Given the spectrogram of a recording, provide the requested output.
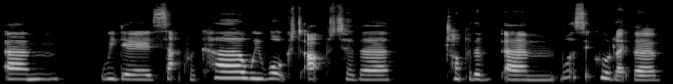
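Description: A woman's voice: a little high, measured pace, pushed and bright. A British woman in her twenties chatting casually and self-deprecatingly as a podcast co-host. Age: 20s. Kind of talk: casual chat.

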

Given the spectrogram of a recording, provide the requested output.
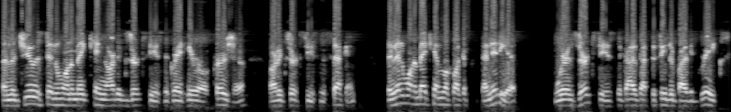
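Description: A man retelling a story with expressive, wisecracking delivery, then answering questions as a guest scholar. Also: medium pitch, no room sound, rough recording. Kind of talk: animated storytelling.

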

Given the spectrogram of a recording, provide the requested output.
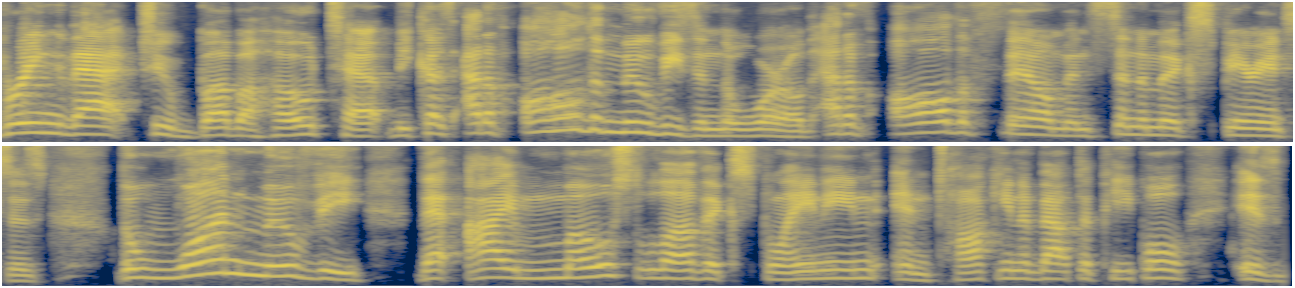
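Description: A male interviewer with a fairly high voice. He gushes about his favorite subject and asks his questions in an eager, effusive way. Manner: effusive, enthusiastic. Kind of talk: casual interview.

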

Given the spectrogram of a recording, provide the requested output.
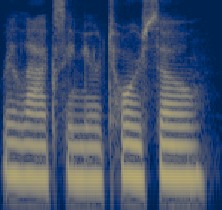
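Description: A woman guiding a sleep meditation in a calm, soothing, unhurried sleep-story narrator manner, leaving long pauses. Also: sits low, no echo, studio quality. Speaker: guided relaxation narrator.

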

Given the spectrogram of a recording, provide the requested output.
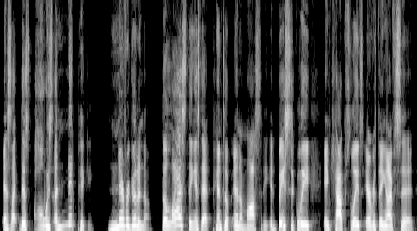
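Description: A woman's voice: a little high, animated, brisk, dry recording, clean studio sound. A woman who teaches, talking through ideas conversationally, acting out quoted lines and laughing in her asides. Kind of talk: explanatory talk to camera.

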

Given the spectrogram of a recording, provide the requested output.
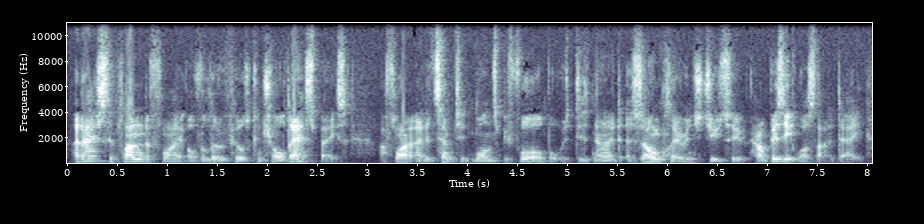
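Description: A man with a deep, croaky voice, hoarse from illness, presenting a scripted podcast narration as a pilot and host. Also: lively intonation, fairly quick, fairly bright tone. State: croaky after a week of flu-like illness.

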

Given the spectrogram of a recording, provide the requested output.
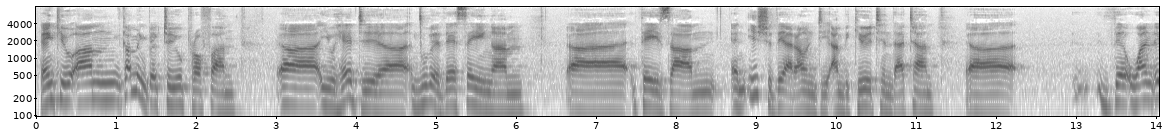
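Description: Male host, Zimbabwean accent, mid-pitched, hesitant live moderating with lots of fillers. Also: a little mellow. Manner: hesitant, many long filled pauses. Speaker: radio talk host. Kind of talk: moderating a live call-in discussion.

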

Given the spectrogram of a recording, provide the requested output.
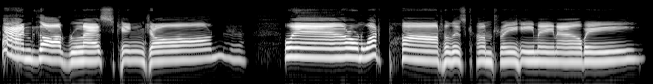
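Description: A performer voicing an old blind male sailor who begs for help in a slow, pleading way, as an audio drama part. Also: mid-range voice, steady tone, bright, forceful tone, smooth, no echo, full character voice. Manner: slow, pleading, drawn-out delivery.

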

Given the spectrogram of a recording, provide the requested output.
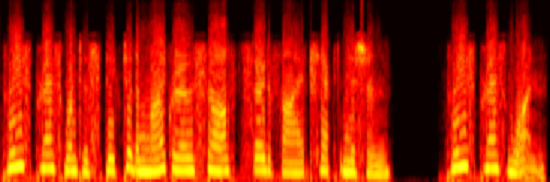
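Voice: medium pitch, a little slow, lo-fi sound. An automated text-to-speech voice on a recorded phone message. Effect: robocall voice message played back. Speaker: automated scam caller.

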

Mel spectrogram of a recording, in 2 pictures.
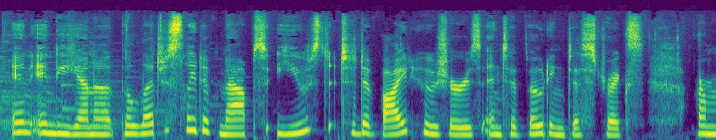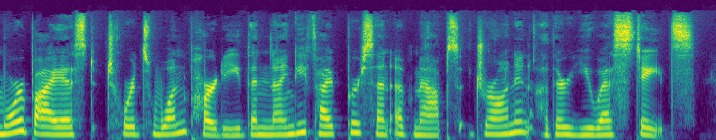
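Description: A woman correspondent reads a scripted radio news report with a steady delivery. Her voice sits a little high. The sound is dry and close. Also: dry recording.

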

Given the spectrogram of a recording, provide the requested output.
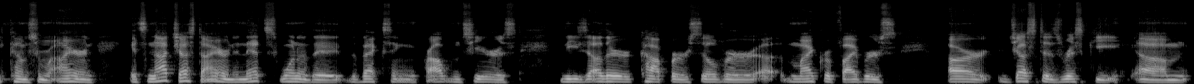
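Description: A man on a panel discussion, talking deliberately and telling jokes with a wry delivery. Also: medium pitch, dry recording, studio quality.

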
